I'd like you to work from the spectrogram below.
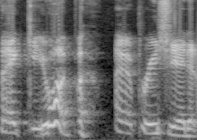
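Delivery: put-on tearful voice. Playing a character taking rags from a hobgoblin: fake crying. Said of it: "wiping my eyes from the fake tears".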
